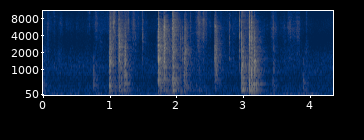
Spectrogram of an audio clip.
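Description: A metal tool clinks as it is picked up and set down.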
